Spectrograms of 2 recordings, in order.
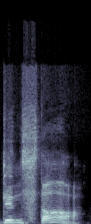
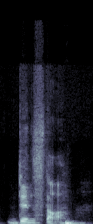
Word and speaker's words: Dinstar: No, I said Dinstar. You're hearing a silent T somewhere, Andy. It's not. It's Dinstar. Could be worse.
